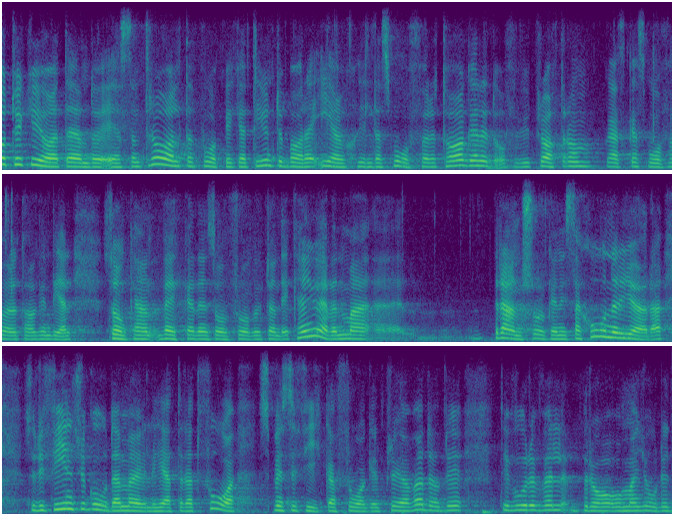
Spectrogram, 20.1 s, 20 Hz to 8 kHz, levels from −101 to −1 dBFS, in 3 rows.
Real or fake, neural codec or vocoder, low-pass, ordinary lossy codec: real; none; 7.2 kHz; Opus, 24 kbps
